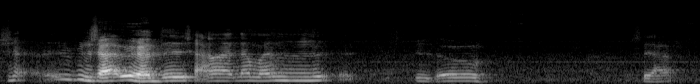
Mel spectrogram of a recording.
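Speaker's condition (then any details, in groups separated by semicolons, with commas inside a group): Cerebral palsy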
